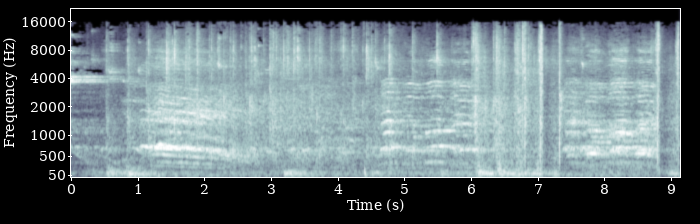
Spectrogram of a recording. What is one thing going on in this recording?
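Young players shout and cheer.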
